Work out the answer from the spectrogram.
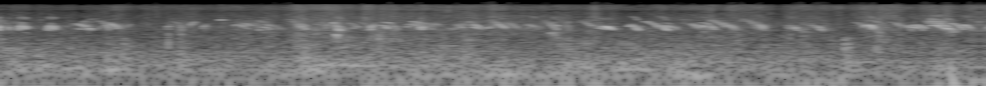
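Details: A group of young backyard chicks peeping rapidly, shrill short notes tumbling over one another without pause, over a light background hiss.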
